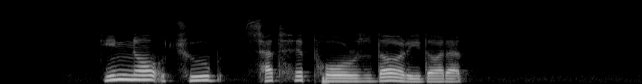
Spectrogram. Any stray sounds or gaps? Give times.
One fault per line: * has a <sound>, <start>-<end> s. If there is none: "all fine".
all fine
